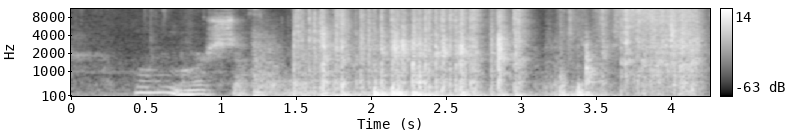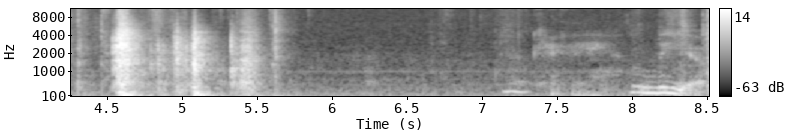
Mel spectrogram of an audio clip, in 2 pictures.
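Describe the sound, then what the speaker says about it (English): A deck of tarot cards is shuffled by hand in a few seconds of dense, rustling riffles and slaps, close up, with a voice speaking briefly before and after. "One more shuffle."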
